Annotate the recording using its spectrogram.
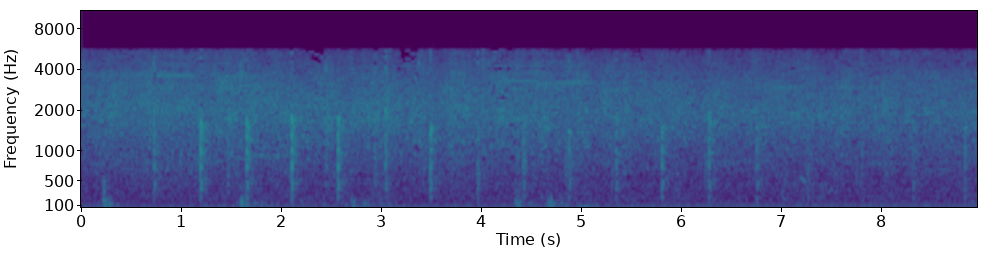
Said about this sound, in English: All of you that fasted today, if you didn't fast, fold your hand like this. Those of you who fasted, clap for yourselves very well.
